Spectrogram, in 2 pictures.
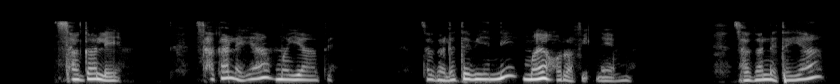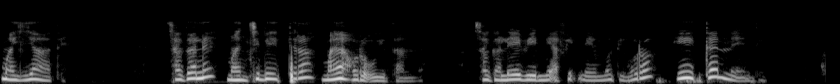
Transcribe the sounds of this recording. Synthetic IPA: sɐɡɐlɛ | sɐɡɐlɛjaːmɐjːaːt̪ɛ | sɐɡɐlɛt̪ɛbiːnːɪmɐjɐhɔɾɔɐfɪʔne̞ːmːɔ | sɐɡɐlɛt̪ɛjaːmɐjːaːt̪ɛ̥ | sɐɡɐlɛmɐnt͡ʃːɪbeːt̪ːɪɾɐmɐjɐɦɔɾɔ̰ʊjɪt̪ɐnːɔ | sɐɡɐle̞ːbiːnːɪɐfɪʔne̞ːmːɔt̪ɪhɔɾɔhiːt̪ːɛnːeːt̪ɪ

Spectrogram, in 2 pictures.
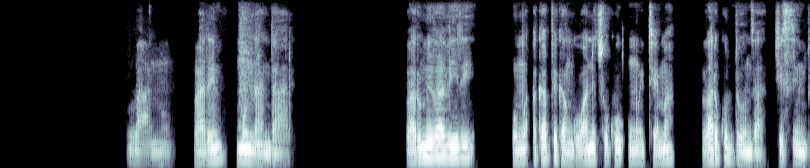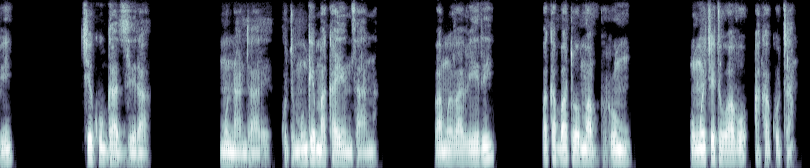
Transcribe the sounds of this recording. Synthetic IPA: ʋan̤u | ʋaɾi | mun̤andaːre | ʋaɾume̞ʋaʋiri | umwe̞ʔakap͡fe̞kaŋɡuwanet͡ʂukuumwe̞tʰe̞ma | ʋaɾikudʱo̞nzat͡ʃisimbi | t͡ʃe̞kuɡʱad͡ziɾa | mun̤andaɾe̞kutimuŋɡe̞makaenzaːna | ʋamwe̞ʋaʋiri | ʋakaɓatomabʱurumuː | mwe̞t͡ʃe̞te̞waʋo̞akakoːtaːma

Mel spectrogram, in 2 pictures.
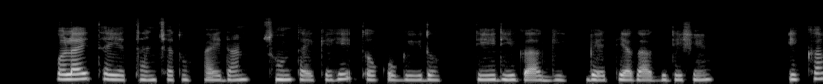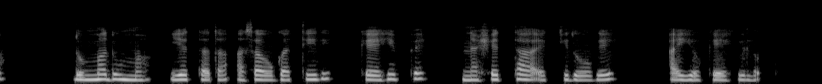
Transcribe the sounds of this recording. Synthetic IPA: hɔlɐjt̪ʰːɛjɛt̪ːɐnt͡ʃːɐt̪ʊhɐjd̪ɐnsʊnt̪ːɐjkɛɦɪt̪ʼɔkʼːʊɡiːd̪ɔ | d̪̥iːd̪iːɡaːɡɪ | be̞ːt̪ːɪjɐɡaːɡɪd̪ɪʃɪn | ʔɪkːɐ | d̪ʊmːɐd̪ʊmːɐ | jɛt̪ːɐt̪ɐʔɐsɐwɡɐt̪ːiːd̪ɪ | ke̞ːɦɪpːɛ | nɐʃɛt̪ːaːʔɛkːɪd̪o̞ːɡe̞ː | ʔɐjːɔke̞ːhɪlɔʔɔ̥

